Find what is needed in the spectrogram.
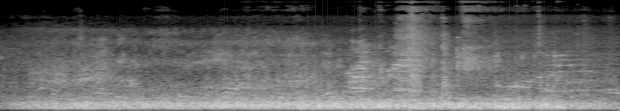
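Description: Steady low rumble of amusement ride cars running on steel track. It builds over the first second and eases off near the end.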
